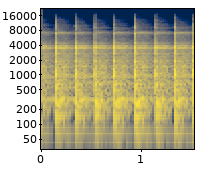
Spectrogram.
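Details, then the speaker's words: Brass resonator guitar body: eight crisp, bright ringing hammer taps about five a second while removing ripples left from hydroforming, showing the sheet sits dead flat on the form: metal seated flat on form. "that sound means you're dead flat on the on that thing. If it sounds like this, you ain't on there and you're not getting that shape."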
